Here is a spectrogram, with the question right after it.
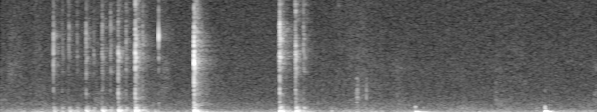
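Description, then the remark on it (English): Keys clacking on a computer keyboard as someone writes, a quick burst of typing followed by slower, scattered keystrokes. Fairly quiet, with no voices. “So you hear my clicking, I hear your clicking.”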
